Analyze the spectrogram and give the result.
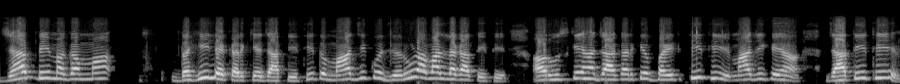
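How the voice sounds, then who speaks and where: A man's voice: very high-pitched, lively intonation, a little slow, fairly bright tone. A man teaching a story lesson, chatty and coaxing, constantly quizzing his listeners. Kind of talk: explaining a story in a recorded lesson.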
